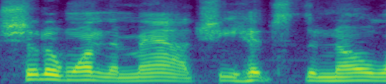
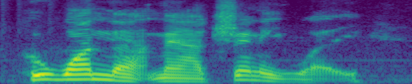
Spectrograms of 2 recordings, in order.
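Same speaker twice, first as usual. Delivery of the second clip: acted dry sarcastic tone with swooping sing-song; 3 semitones lower than usual. Retelling a wrestler's interview remark: imitating a sarcastic remark. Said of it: "he says sarcastically".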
